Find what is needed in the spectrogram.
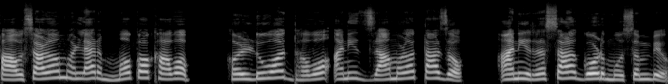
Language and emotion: Goan Konkani, neutral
